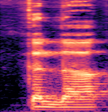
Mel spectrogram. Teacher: کاف کو باریک پڑھیں گے اور کاف کو لام سے سختی سے ملائیں گے۔ لا پہ جو مد ہے یہ مد جائز ہے، الف مدہ کے بعد حمزہ دوسرے کلمہ کے شروع میں ہے۔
